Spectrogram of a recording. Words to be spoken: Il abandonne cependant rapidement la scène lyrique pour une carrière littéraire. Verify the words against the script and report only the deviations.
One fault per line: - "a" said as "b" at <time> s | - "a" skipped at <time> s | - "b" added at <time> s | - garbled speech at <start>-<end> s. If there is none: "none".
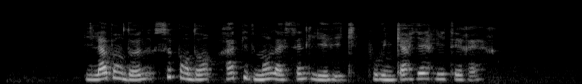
none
